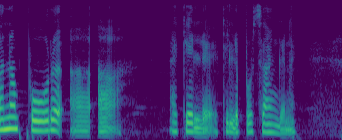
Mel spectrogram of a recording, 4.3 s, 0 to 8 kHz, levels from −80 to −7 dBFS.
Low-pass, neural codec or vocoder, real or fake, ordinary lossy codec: 7.2 kHz; none; real; none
